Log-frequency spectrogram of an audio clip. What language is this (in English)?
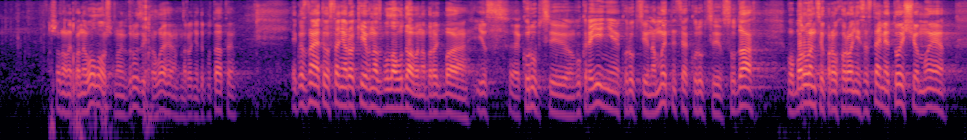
Ukrainian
